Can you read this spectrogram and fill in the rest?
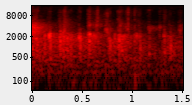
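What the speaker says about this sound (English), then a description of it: "Can we please give him a huge round of applause?" Audience applause at a workshop for content creators, a steady wash of many hands clapping indoors, moderately loud and continuous throughout.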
